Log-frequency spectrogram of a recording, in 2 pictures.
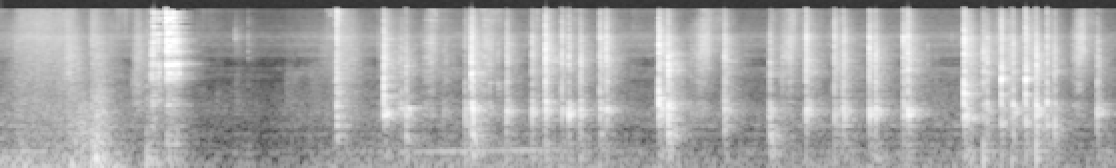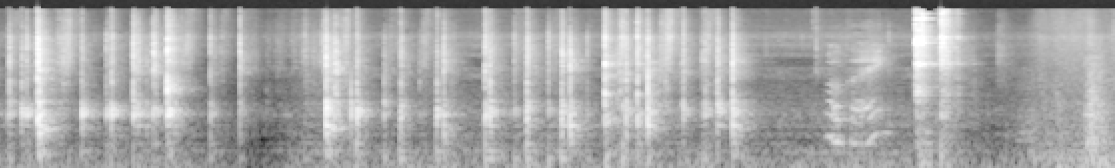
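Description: Cutlery clinking and scraping against dishes in a quick, irregular run of clicks with short pauses, ending in one sharp clack.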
